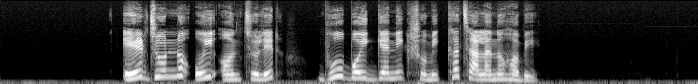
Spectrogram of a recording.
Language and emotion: Bengali, neutral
